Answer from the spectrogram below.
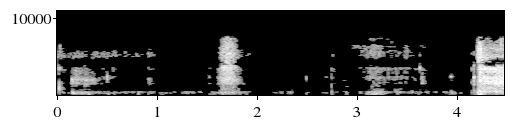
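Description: Quiet, deep breaths drawn in and pushed out in a few separate bursts during a meditation exercise, with a stronger rush of air at the end, over faint low background murmur.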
